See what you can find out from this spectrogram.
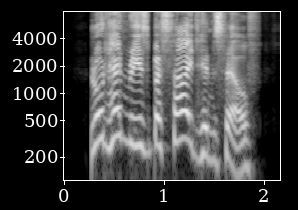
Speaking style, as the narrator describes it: Lady Henry explained, her voice shrill with agitation

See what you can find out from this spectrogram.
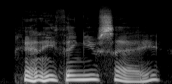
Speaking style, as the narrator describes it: Molly laughed

